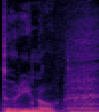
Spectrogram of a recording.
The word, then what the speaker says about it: Torino: So and um you go to other countries like I always mention Italy let's say Tin they will pronounce that Torino you know h there's always this bit of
